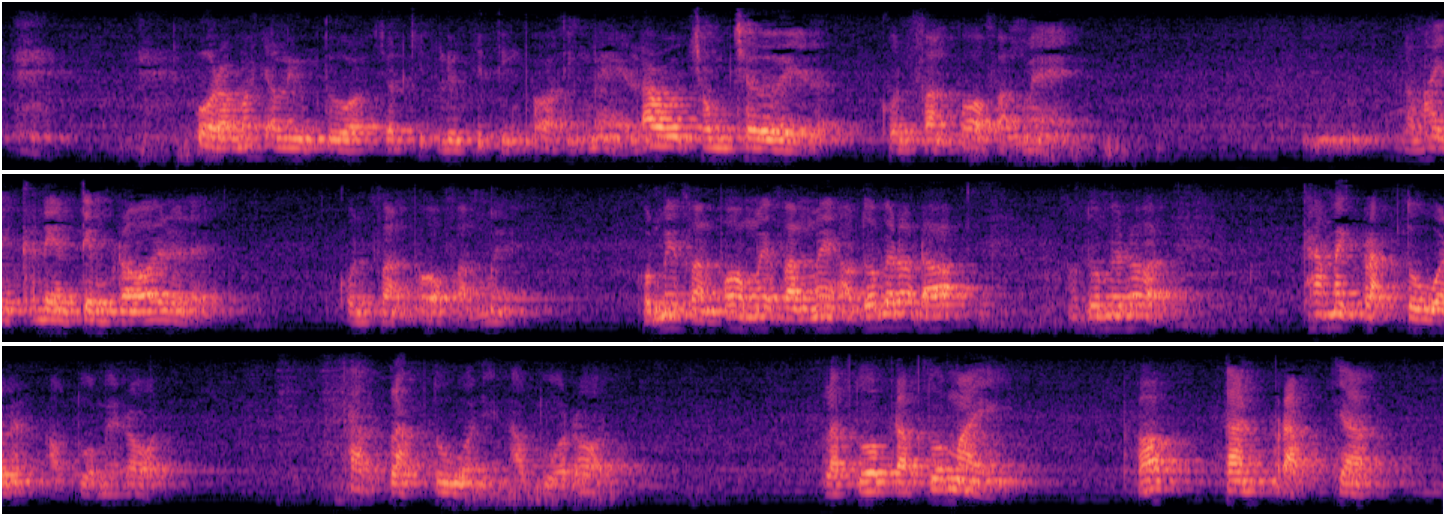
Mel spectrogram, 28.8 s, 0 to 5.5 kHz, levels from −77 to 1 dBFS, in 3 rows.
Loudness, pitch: -22 LUFS, 340 Hz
